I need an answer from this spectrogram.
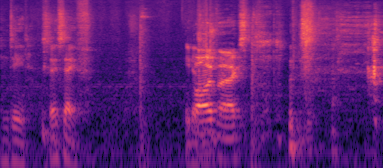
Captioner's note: laughs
